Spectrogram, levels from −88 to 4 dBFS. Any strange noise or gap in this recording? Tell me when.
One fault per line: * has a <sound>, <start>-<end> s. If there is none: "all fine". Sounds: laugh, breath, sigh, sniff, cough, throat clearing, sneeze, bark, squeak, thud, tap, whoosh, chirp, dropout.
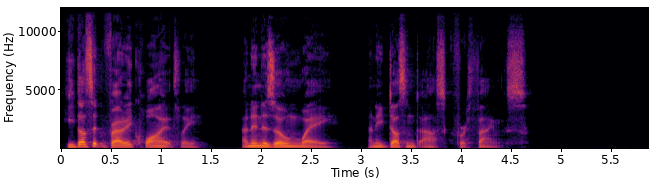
all fine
